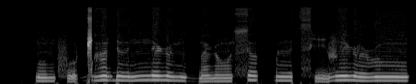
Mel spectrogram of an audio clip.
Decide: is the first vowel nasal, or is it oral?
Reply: nasal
